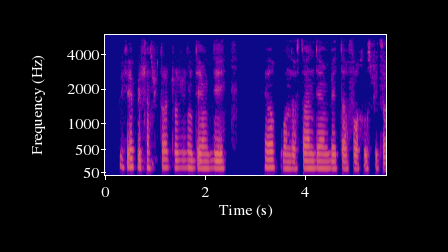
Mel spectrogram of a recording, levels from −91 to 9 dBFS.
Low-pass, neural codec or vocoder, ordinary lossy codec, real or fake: 5.4 kHz; none; Opus, 64 kbps; real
